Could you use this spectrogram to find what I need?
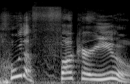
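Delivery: high, slow, baffled crowd voice. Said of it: "They're like".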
